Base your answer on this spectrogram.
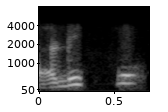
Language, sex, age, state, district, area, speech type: Sindhi, female, 18-30, Delhi, South Delhi, urban, conversation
